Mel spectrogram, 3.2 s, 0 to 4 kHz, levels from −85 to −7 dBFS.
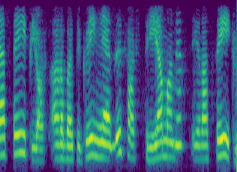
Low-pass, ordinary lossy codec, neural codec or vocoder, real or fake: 3.6 kHz; AAC, 32 kbps; codec, 16 kHz, 0.5 kbps, X-Codec, HuBERT features, trained on balanced general audio; fake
